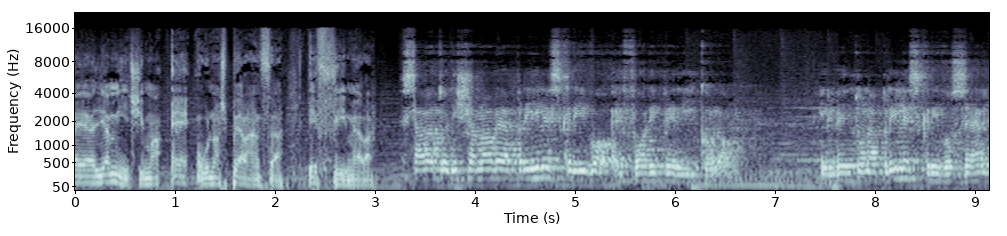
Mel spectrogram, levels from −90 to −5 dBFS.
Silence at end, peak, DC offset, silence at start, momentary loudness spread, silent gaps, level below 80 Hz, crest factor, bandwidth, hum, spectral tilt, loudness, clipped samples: 0 s; -4 dBFS; under 0.1%; 0 s; 7 LU; none; -42 dBFS; 16 dB; 16.5 kHz; none; -3.5 dB/octave; -20 LUFS; under 0.1%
